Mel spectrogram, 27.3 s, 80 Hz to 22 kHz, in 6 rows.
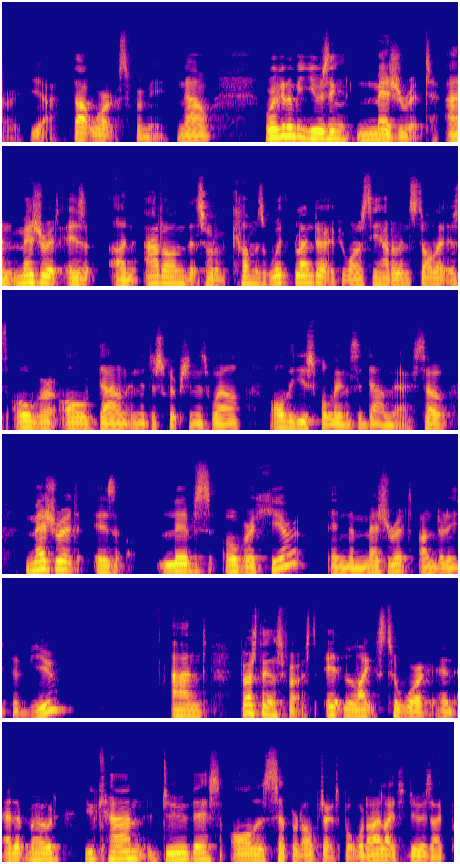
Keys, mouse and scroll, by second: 0.0 g, 0.0 click, 11.6 click, 15.2 click.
